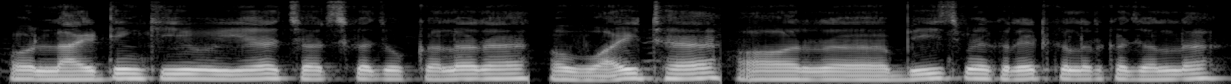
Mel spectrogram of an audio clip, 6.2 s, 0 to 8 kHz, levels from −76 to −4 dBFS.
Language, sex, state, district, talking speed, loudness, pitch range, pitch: Hindi, male, Bihar, Madhepura, 215 wpm, -23 LUFS, 115-130 Hz, 120 Hz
